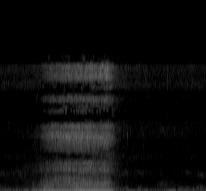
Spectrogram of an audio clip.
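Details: A dog asleep on a bed, snoring with its eyes open: one long, deep, rumbling snore lasting about a second, then quieter breathing.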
